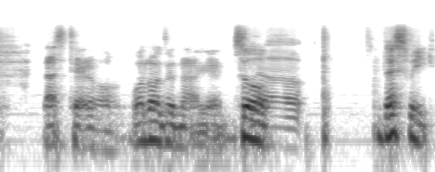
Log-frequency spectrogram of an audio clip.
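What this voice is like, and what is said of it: Usual voice. Nothing is said of it.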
